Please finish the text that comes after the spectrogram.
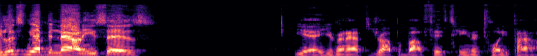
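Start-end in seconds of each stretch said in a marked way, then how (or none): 2.9-5.4 deep, blunt, gruff monotone, very low and flat. Retelling the coach's first words to him: imitating Stump Mitchell's gruff flat tone. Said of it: "but really gruff".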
